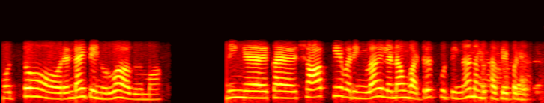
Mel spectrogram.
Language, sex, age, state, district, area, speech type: Tamil, female, 18-30, Tamil Nadu, Dharmapuri, urban, conversation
